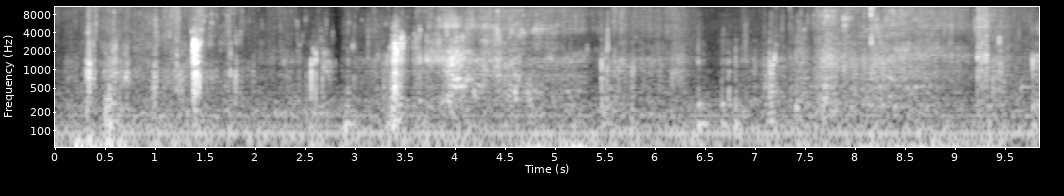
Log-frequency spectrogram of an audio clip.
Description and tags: gore blood flesh gurgle
blood, flesh, gore, liquid, splat, squelch, squish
